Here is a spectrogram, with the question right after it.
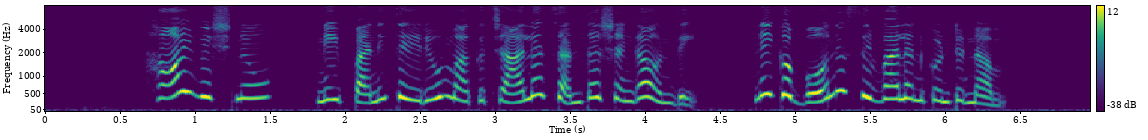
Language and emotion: Telugu, happy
